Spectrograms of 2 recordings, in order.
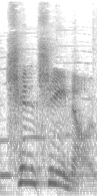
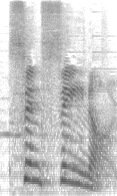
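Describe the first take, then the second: First: The name begins with a 'ch' sound. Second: The name begins with an 's' sound. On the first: The speaker calls it right. "its name is Cinccino" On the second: The speaker calls it wrong. "not Cinccino"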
